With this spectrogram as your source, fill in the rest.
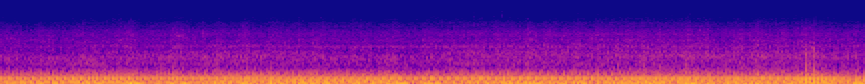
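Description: A Harley-Davidson Night Train motorcycle with new spark plugs, pulling along in fourth gear, makes a loud, steady, low-pitched engine drone that holds without pause and slightly swells near the end.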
